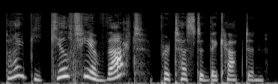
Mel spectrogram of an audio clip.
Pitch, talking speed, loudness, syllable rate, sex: 260 Hz, 195 wpm, -19 LUFS, 5.7 syllables/s, female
